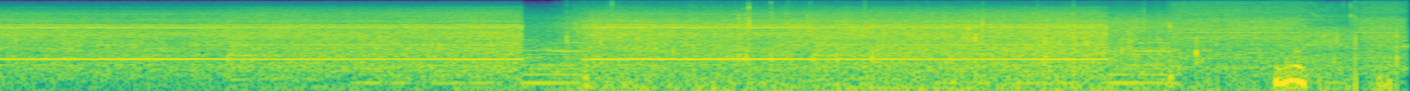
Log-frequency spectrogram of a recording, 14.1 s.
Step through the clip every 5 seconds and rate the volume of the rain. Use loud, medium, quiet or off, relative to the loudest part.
off, loud, loud.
